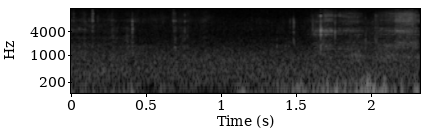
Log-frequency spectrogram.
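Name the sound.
unscrewing the screw cap of a UCO Grilliput portable grill tube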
